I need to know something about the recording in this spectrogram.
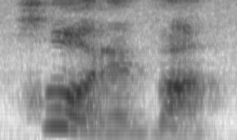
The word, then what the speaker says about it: χόρευα: جوڑتے ہیں اور یہ 'χόρευα' ہوجائے گا اور دوسری بات ہم تلفظ کو تیسرے حرف میں آخر سے رکھتے ہیں یہ ہے کہ 'Χορεύω' بن جائے گا 'χόρευα' جب فعل کے صرف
